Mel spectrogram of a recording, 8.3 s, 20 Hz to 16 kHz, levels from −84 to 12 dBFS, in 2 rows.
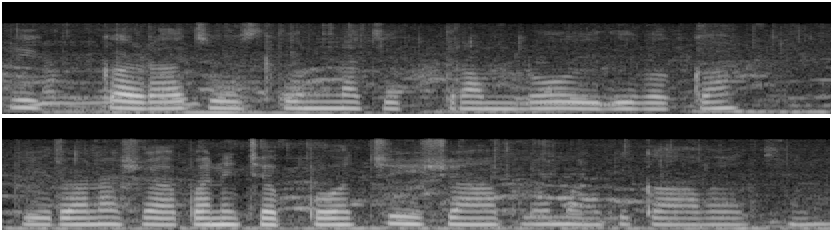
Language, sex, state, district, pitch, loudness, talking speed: Telugu, female, Andhra Pradesh, Sri Satya Sai, 205 Hz, -18 LUFS, 110 wpm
